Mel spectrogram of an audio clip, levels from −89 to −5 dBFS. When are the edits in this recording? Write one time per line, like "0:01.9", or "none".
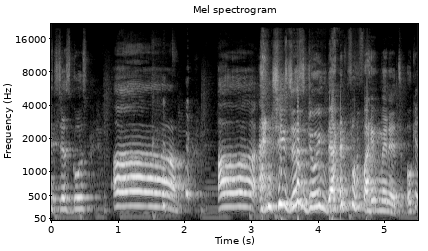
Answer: none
